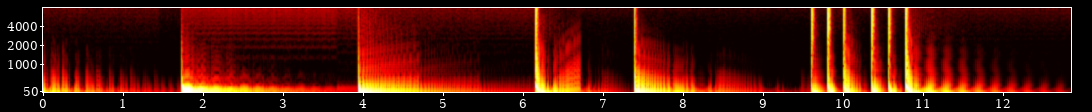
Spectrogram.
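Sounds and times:
Jomox Airbase990 drum machine: 0:01.7 - 0:04.1, 0:09.6 - 0:11.0.

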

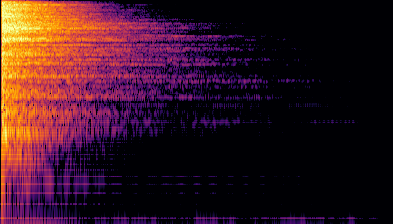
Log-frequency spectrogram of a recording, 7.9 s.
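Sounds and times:
splash cymbal: 0:00.0 - 0:04.2.

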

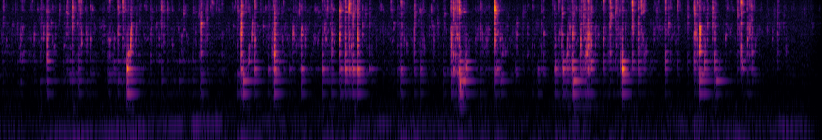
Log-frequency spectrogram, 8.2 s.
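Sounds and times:
water: 0:00.0 - 0:08.2.

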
